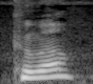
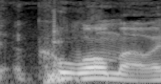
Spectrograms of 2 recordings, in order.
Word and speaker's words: Cuomo: so everybody's looking at how we kumo kamal it's cuomo it's like exactly how it's spelled c-u-o-m okay so como uh we'll just call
